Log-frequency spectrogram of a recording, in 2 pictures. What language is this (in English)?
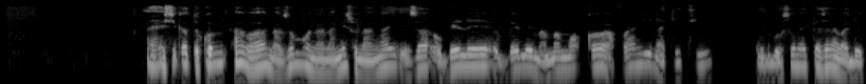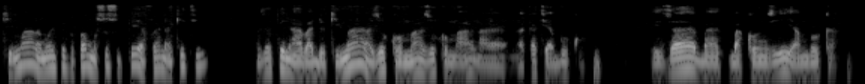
Lingala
